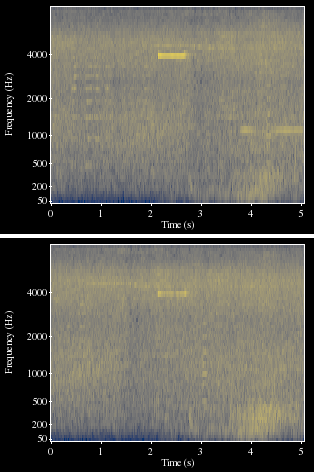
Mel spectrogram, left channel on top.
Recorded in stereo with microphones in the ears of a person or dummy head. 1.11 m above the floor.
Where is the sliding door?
45° left (ahead or behind), 3 m.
